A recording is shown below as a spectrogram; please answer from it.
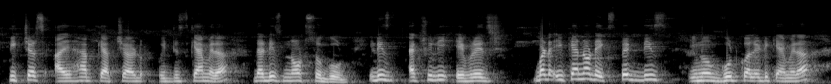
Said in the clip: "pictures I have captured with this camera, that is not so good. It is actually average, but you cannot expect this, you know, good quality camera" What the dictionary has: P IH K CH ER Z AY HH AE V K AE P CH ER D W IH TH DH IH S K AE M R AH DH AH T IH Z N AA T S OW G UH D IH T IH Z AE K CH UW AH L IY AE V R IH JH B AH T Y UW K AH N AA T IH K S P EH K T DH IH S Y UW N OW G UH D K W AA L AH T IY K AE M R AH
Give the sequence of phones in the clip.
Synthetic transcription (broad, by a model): P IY K CH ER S AY HH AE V K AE P CH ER D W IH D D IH S K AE M R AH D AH T IH Z N AA T S OW G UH D IH T IH Z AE K CH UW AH L IY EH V R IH JH B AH T Y UW K AH N AA T IH K S P EH K T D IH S Y UW N OW G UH D K W AA L AH T IY K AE M R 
